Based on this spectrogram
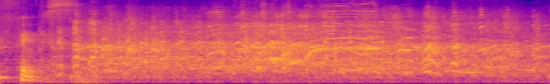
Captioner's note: audience laughing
